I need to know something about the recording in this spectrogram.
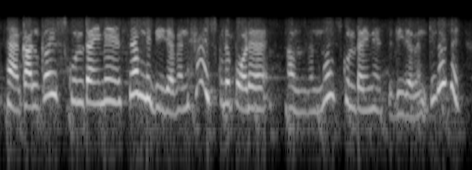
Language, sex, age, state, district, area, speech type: Bengali, female, 45-60, West Bengal, Purba Bardhaman, rural, conversation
